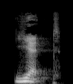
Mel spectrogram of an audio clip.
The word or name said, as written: yet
